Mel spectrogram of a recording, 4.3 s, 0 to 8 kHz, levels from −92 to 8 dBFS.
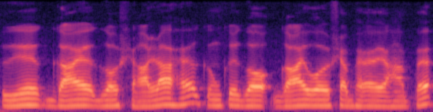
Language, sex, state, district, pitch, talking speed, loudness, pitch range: Hindi, male, Bihar, Patna, 115 Hz, 165 wpm, -16 LUFS, 110-120 Hz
